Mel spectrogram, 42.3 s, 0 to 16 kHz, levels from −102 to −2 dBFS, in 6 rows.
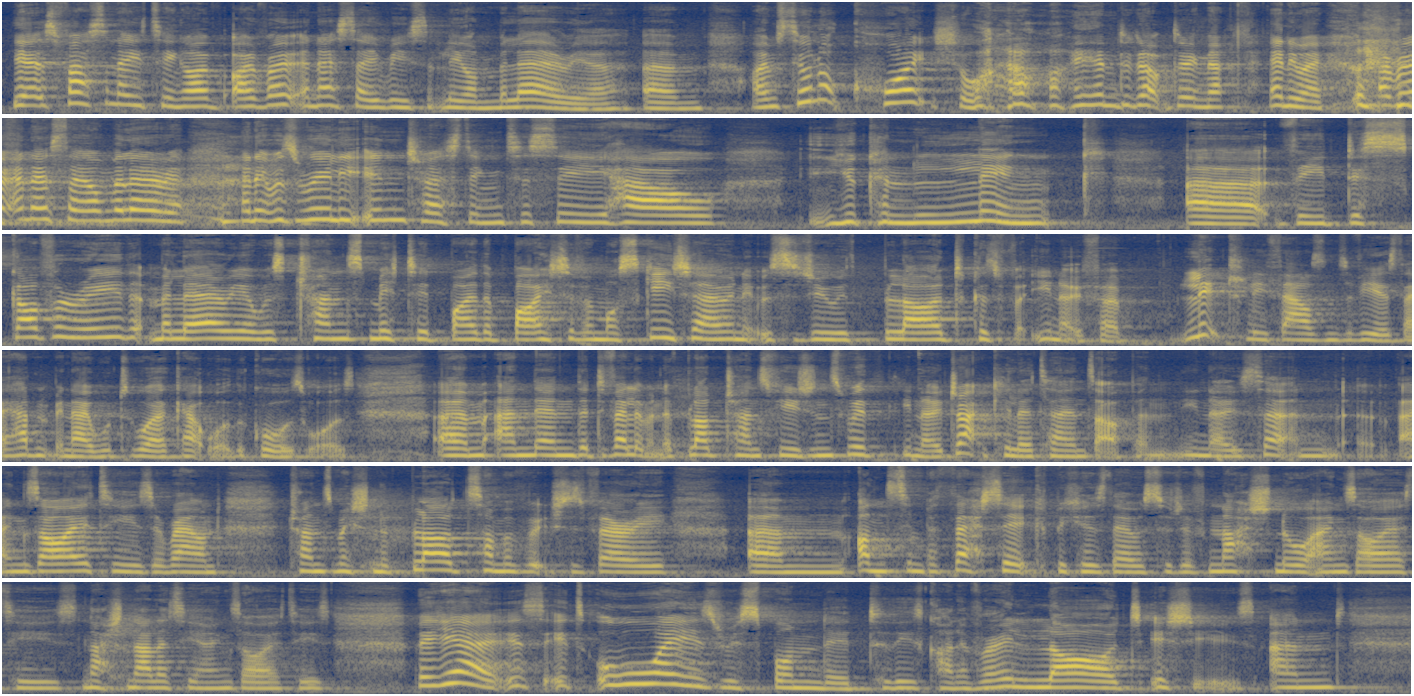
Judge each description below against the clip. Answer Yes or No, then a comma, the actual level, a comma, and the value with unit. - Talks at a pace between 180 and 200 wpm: Yes, average, 190 wpm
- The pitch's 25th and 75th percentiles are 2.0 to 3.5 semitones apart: No, average, 4.1 semitones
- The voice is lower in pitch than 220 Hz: No, high, 235 Hz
